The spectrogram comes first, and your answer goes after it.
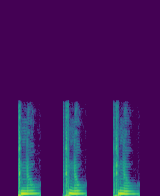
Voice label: Ewe Motion, Ideo Phones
